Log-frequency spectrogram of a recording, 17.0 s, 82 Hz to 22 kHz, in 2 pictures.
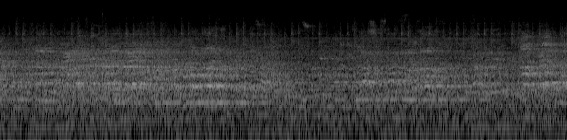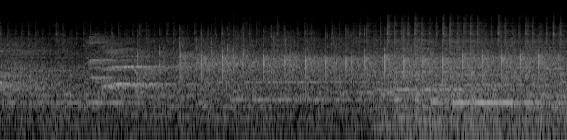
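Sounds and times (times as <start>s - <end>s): music over arena sound system: 0.0s - 17.0s.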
